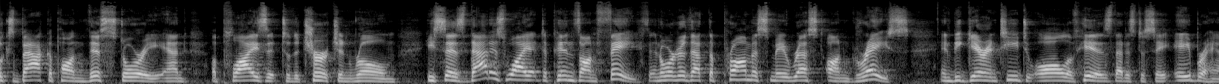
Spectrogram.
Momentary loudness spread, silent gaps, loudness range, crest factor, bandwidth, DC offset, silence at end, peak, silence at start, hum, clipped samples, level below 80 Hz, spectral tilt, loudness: 7 LU; none; 1 LU; 16 dB; over 20 kHz; under 0.1%; 0 s; -2 dBFS; 0 s; none; under 0.1%; -54 dBFS; -3 dB/octave; -17 LUFS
